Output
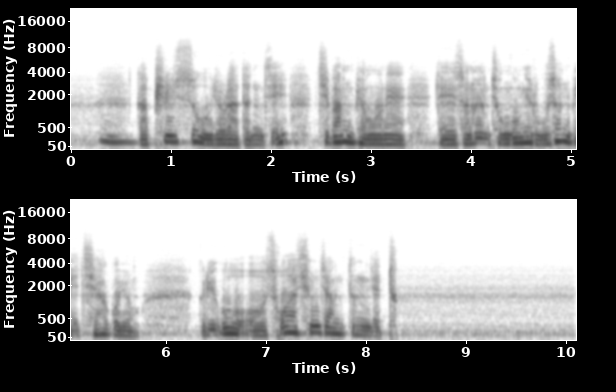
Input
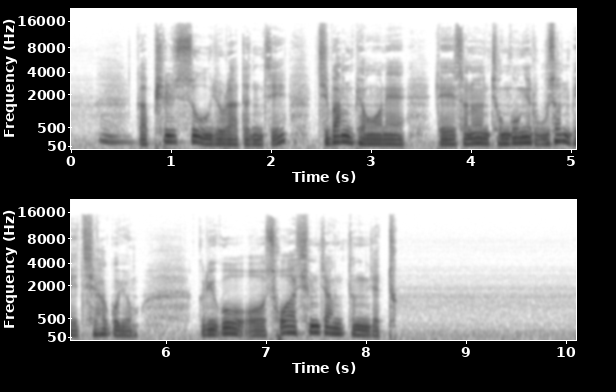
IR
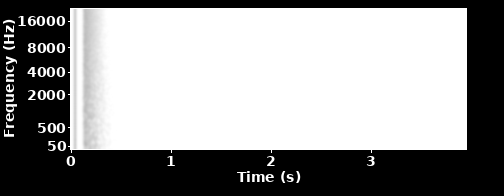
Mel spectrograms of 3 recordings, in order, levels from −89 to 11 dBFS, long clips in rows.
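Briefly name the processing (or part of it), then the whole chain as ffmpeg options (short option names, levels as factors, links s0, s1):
barber-pole flanger into a guitar amplifier: -filter_complex "[0:a]asplit=2[s0][s1];[s1]adelay=7.4,afreqshift=-1.3[s2];[s0][s2]amix=inputs=2:normalize=1,asoftclip=type=tanh:threshold=0.224,highpass=100,equalizer=f=130:t=q:w=4:g=6,equalizer=f=440:t=q:w=4:g=-6,equalizer=f=930:t=q:w=4:g=-8,equalizer=f=1400:t=q:w=4:g=7,lowpass=f=3900:w=0.5412,lowpass=f=3900:w=1.3066"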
